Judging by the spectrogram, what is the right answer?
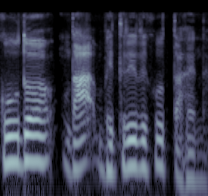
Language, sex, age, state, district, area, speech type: Santali, male, 30-45, West Bengal, Paschim Bardhaman, rural, spontaneous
